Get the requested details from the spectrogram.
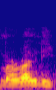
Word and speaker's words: Moroni: And he claimed that the angel Moroni came to him, and as Arnold Fruchtenbaum says, Moroni just happens to rhyme with baloney.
